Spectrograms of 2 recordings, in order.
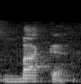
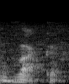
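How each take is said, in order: First: The word begins with a b sound. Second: The word begins with a v sound. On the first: The speaker calls it right. "pronunciamos vaca" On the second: The speaker calls it wrong. "e não vaca"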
